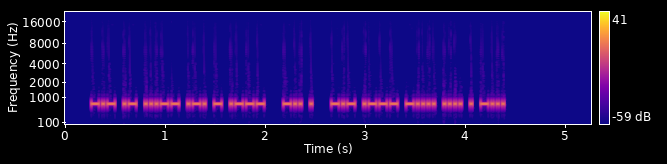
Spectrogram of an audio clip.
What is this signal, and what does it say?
Morse code, heard as a keyed tone, about 46 wpm, 700 Hz. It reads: KA3RTJ DE KJ6HEB
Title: USA Callsign DE Callsign 45wpm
